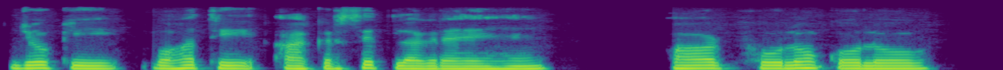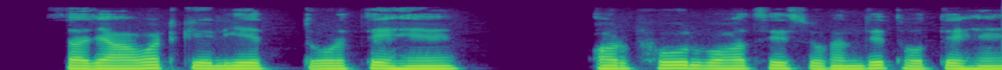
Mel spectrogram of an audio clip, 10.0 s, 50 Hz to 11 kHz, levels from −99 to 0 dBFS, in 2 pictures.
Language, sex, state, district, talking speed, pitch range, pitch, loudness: Hindi, male, Bihar, Jamui, 145 wpm, 125-140 Hz, 130 Hz, -15 LUFS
